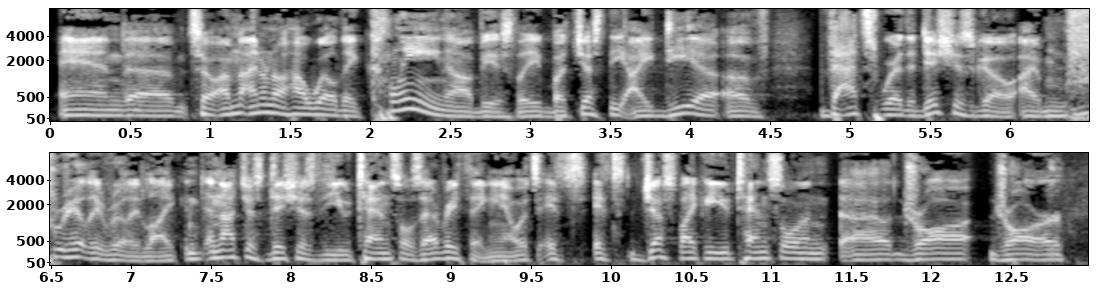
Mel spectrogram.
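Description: Middle-aged male co-host, low voice, chatty and rambling, restarts a lot, animated asides. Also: moderate pace. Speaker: podcast co-host. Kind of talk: casual chat.

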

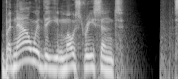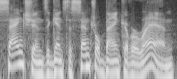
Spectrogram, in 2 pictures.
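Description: Lively rambling male podcast host. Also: mid-range voice, a little slow. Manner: rambling, animated storytelling. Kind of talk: casual chat.

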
